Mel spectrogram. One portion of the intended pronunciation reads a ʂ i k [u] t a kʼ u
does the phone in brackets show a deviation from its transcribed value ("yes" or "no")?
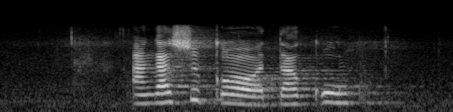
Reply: yes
